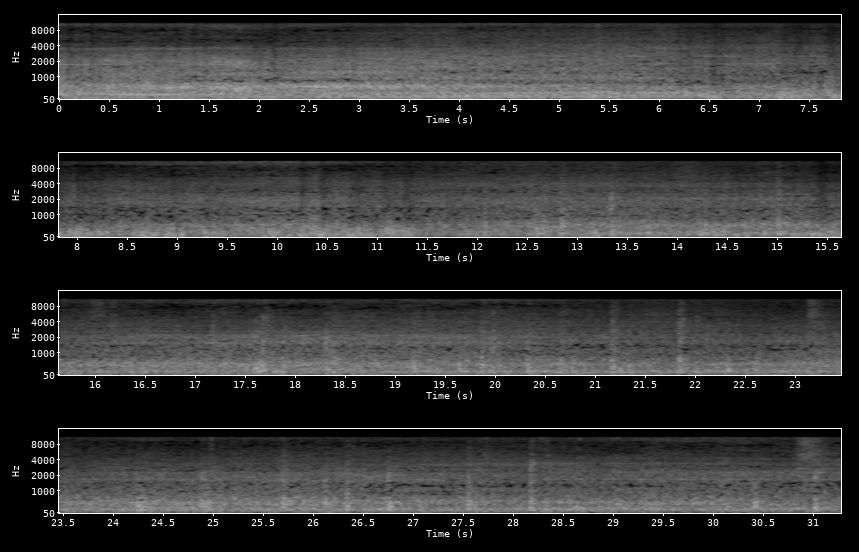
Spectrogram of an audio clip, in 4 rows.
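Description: SU42 diesel shunting locomotive running as it passes close by, loudest for the first few seconds. It is followed by a rake of passenger coaches rolling past, their wheels clattering on the track.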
